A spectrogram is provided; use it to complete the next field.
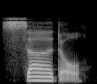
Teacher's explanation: there's a B in the spelling but there's no B in the pronunciation and the T changes to a d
